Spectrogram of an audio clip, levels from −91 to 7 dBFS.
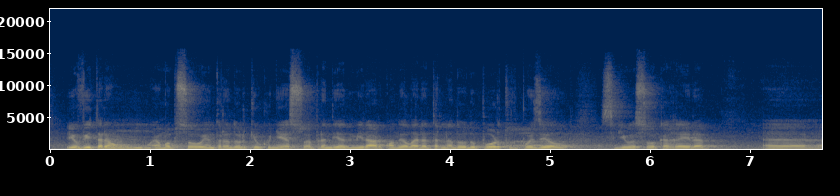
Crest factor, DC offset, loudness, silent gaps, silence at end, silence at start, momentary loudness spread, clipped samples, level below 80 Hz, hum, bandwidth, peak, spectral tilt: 16 dB; under 0.1%; -27 LUFS; none; 0 s; 0 s; 8 LU; under 0.1%; -46 dBFS; none; 13.5 kHz; -10 dBFS; -7.5 dB/octave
